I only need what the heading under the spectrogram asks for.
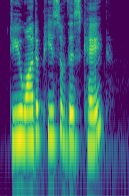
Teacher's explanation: in the first sentence we stress cake it's the last content word and it gives new information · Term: sentence Focus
